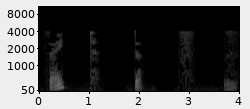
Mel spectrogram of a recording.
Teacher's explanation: Did you notice that t, s have no vibration, whereas d, z, there is a vibration? 另外一个方法是，你可以把手放在你的喉咙那边哦。当你在发有声子音的时候，通常它会比较有震动。 · Term: voiced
